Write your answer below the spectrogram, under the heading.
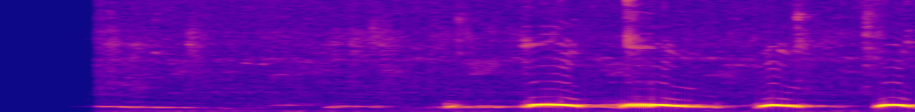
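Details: Spotted dove lure call: soft, low coos at first, building into loud, clear, arched cooing notes repeated roughly every half second against a quiet background.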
